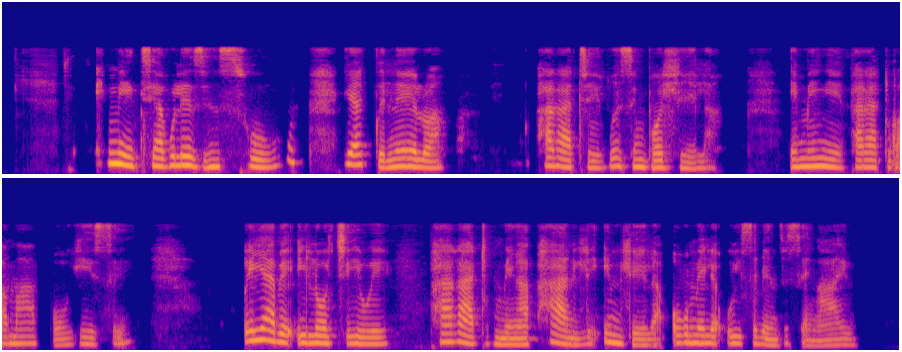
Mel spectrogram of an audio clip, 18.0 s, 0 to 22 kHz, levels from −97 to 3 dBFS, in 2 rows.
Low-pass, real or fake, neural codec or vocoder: 7.2 kHz; fake; codec, 16 kHz in and 24 kHz out, 2.2 kbps, FireRedTTS-2 codec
